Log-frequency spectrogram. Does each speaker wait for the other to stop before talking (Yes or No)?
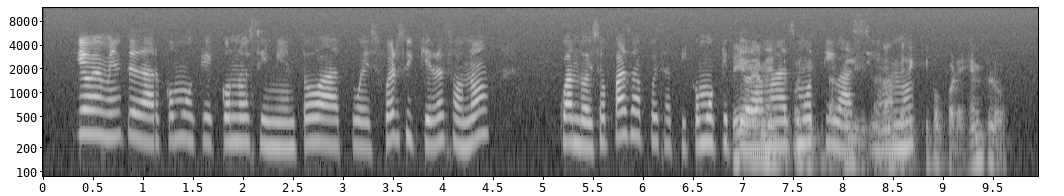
No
